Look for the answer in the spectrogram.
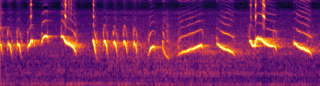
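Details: Horsfield's babbler, pelanduk semak, in kleperan variation song for masteran training: a rapid run of short chipping notes, then long drawn, downslurred and upslurred whistles, against a steady low background hum.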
